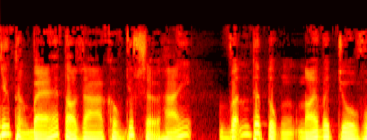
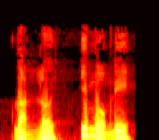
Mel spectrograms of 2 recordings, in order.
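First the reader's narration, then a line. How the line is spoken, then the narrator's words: Loud shout. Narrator (Vietnamese): La Thiên lớn tiếng quát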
